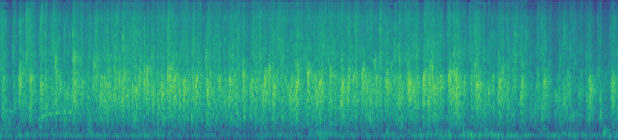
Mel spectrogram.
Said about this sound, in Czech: nevím, za tohleto tleskat, nechám to na vás, jo.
